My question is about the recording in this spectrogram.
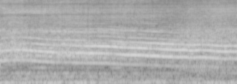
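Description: A dragon's cry: one long screech that slowly falls in pitch, over a low steady rumble.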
